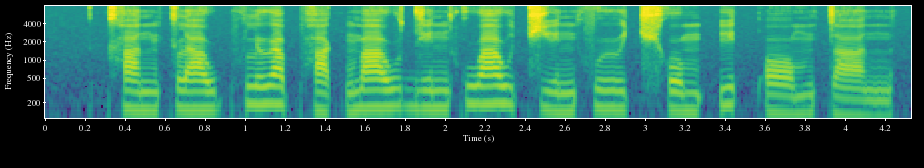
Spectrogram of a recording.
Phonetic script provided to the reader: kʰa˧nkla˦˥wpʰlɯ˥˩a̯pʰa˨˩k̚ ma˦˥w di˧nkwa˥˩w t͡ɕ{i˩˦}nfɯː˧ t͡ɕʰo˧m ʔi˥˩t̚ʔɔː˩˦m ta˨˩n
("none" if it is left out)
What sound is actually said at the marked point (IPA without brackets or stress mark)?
i˩˦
